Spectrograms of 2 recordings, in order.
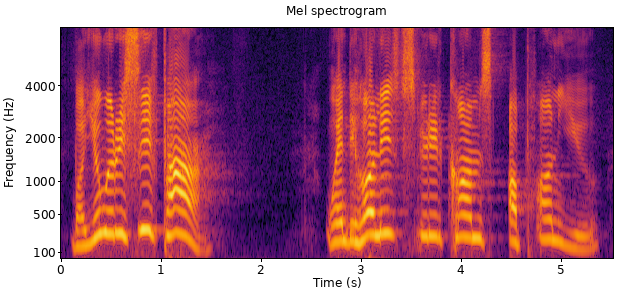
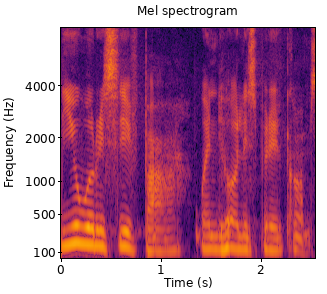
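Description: First: Louder and higher, ringing out the promise; Jesus's promise to his disciples before going up, proclaimed out loud; proclaiming loudly. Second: Softer and lower, gently repeating; Jesus's words again to his disciples, said quietly and gently; quiet restatement. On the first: Preacher quoting Jesus, loud and raised. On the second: Preacher repeating the promise quietly, softer and lower. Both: Acted. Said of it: "he said".

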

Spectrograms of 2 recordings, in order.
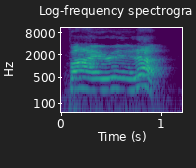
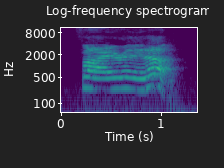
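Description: First: Drawn-out hype call; excited. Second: Slow rising hype chant; excited. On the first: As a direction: call it out slowly, pumped up. Cheering the movie on. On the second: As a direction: stretch it, rising at the end. Repeat, rising. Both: Acted.

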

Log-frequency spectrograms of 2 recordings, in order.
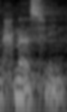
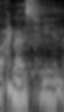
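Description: First: Whispered, teasing sorry; whispered mock apology. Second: Said in the usual way. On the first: Real, not acted. (اعتذار همسًا بمزاح) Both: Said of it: "معلش، إحنا صحيناكم".

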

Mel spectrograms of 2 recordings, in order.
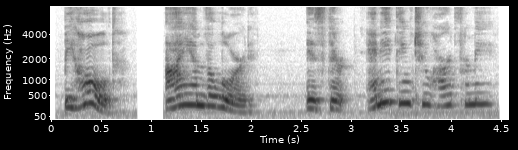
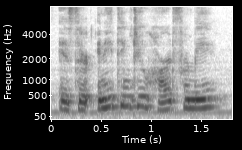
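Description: First: Louder, solemn proclaiming voice; proclaiming God. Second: Said in the usual way. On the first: A narrator's reading. Father voicing God's words to his daughter with solemn weight. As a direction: declare it as God speaking.

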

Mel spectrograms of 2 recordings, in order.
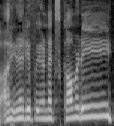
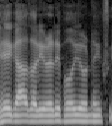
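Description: First: Much higher, louder mock Indian accent after the joke bombs; a squeaky overblown Indian accent, desperate emcee; bombing Indian host. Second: Lightly higher mock Indian host accent; a hammed-up Indian accent, emcee greeting the crowd; bad Indian host. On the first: Host bombs and pleads with the crowd, high mock Indian accent. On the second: Comedian doing his worst-Indian-host bit, mock Indian accent. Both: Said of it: "the world's worst Indian host".

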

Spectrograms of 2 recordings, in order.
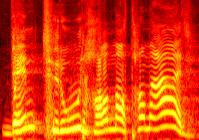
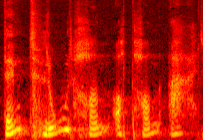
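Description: First: A touch of raised, scornful voice, a bit higher and slower; mock the people's outrage, lightly; indignant crowd. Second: Hushed, softer, slow musing; quiet. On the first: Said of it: "jeg vil tro at folket tenkte". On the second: Retold or imitated. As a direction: drop the voice to a private wonder. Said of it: "quiet repeat of the crowd's question".

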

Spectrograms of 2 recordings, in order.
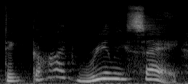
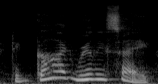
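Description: First: Higher, slow, insinuating question; slow sly tempter's question; sly doubting serpent. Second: Higher mocking question; sly doubting serpent. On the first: Acted. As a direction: plant doubt with a sneer. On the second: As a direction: twist the words with feigned disbelief. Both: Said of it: "And you hear the tone of voice?".

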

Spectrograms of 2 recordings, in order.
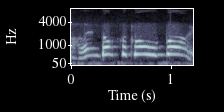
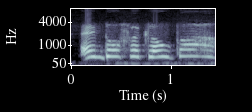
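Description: First: Much higher shrieking repeat; retold shriek. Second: High mock scream of alarm; a cleaner's retold panicked shout. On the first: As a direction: push the alarm up into a shriek. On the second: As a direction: cry out the alarm from a distance. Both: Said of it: "היא התחילה לצרוח".

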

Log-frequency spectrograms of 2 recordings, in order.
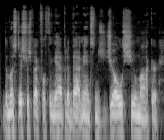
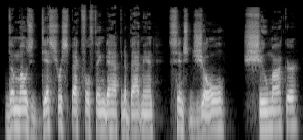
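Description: First: Said in the usual way. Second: Dragging out "Joel Schumacher?" very slowly in disbelief; disbelieving, slow question; incredulous repeat. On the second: Acted. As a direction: repeat it like it's absurd, stretching "Schumacher".

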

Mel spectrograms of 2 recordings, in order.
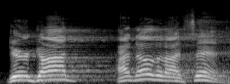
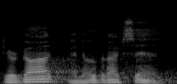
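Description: First: Booming, much louder and higher, every word carried across the room; loud repeat. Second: Said in the usual way. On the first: Retold or imitated. Jerry booms the prayer back across the burger joint, loud. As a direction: bellow the prayer back like a hard-of-hearing biker. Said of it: "his hearing was bad". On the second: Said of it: "and I said, "Okay, pray this".

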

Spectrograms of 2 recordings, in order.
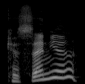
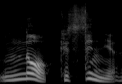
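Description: First: "Ksenia" said as "Senia", rising question; wrong name. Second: Slow, firm "Ksenia" with a hard K, higher; impression of Ksenia. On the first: Retold or imitated. Country co-host mangling a friend's name, unsure rising. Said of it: "terrible impression of". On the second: Ksenia correcting co-host's pronunciation, slow and firm. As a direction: correct the name firmly and slowly. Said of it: "terrible impression of, of Ksenia".

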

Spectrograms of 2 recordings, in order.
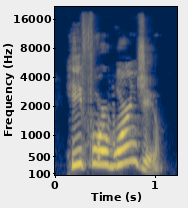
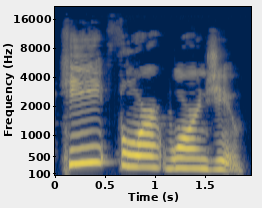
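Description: First: Higher, forewarns stressed. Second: Slow, with He stressed. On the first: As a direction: hit forewarns with a fall. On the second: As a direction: lean on the word He. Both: Shown as a demonstration.

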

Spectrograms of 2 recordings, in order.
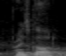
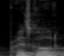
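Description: First: "Praise God" said softly and dutifully, with a small lift; a polite, unexcited "Praise God"; lukewarm praise. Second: "Praise God" said softly and dutifully, with no excitement; lukewarm praise. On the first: Church members' tepid response to a salvation, softly dutiful. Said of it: "we're sending a message when we go". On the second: A congregation's half-hearted reply to a salvation, soft and dutiful. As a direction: mumble "Praise God" like a polite Brit. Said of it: "the normal response is". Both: Retold or imitated.

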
